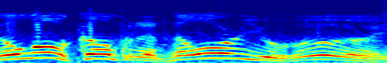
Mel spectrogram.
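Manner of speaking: silly fake Russian accent, very slow and high. Imitating American kids who put on a silly Russian accent, silly put-on Russian accent. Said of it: "They put on the stupid, silly Russian accent".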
